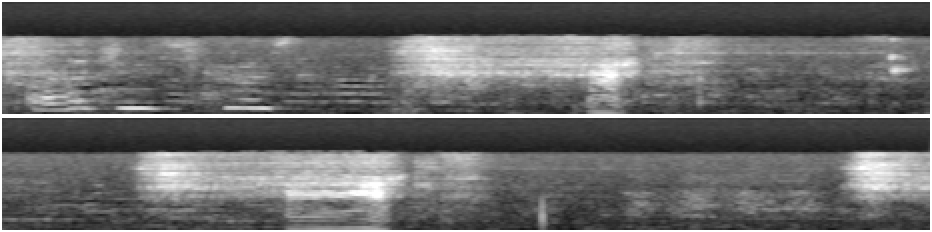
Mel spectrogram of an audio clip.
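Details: Human snoring: irregular snoring breaths, some ending in high, squeaky whistling tones; whistling snore.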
